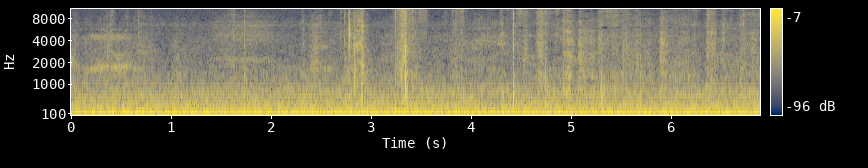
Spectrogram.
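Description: Faint slides and light ticks of a stack of trading cards being handled by hand, the top card slipped to the back of the stack, over a steady low hum.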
